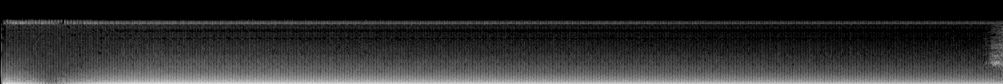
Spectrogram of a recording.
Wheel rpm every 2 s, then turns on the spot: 0, 0, 0, 0, 0.
none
